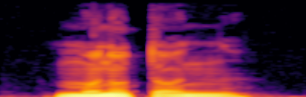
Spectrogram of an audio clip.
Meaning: 1. monotone 2. whose speech is monotone 3. boring due to uniformity or lack of variety; monotonous
- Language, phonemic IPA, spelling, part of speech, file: French, /mɔ.nɔ.tɔn/, monotone, adjective, Fr-monotone.ogg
